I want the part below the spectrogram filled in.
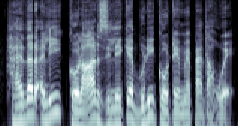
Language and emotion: Urdu, neutral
